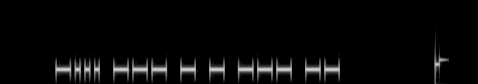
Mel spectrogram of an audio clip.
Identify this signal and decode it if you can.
Morse code, heard as a keyed tone, about 25 wpm, 700 Hz. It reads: BOTTOM
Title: Sets of 3 Words - New Word Drill - 25wpm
